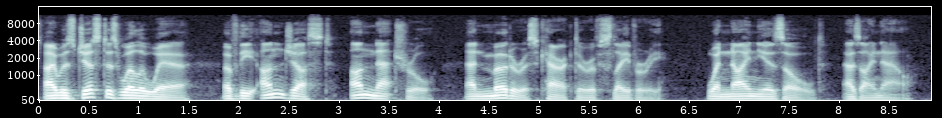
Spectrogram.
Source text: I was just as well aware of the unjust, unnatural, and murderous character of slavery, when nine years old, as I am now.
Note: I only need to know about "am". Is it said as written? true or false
false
